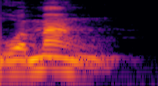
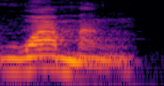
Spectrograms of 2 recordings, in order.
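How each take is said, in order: First: The stress is on the last syllable. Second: The stress is on the first syllable. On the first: The speaker calls it wrong. "ni guamán" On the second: The speaker calls it right. "dice que es una palabra grave"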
